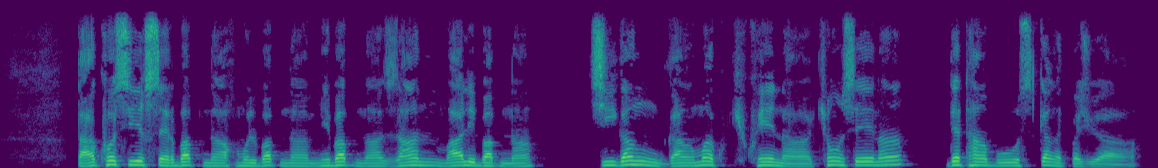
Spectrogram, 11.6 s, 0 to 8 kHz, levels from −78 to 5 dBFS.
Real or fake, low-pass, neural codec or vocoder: real; 7.2 kHz; none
